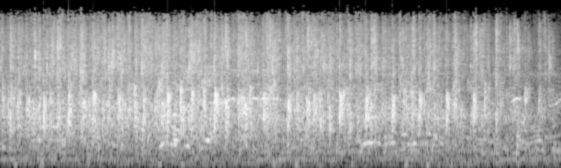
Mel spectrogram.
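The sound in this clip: Audience applause welcoming a band on stage at a peace demonstration: dense, steady clapping that holds an even loudness for the whole stretch.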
